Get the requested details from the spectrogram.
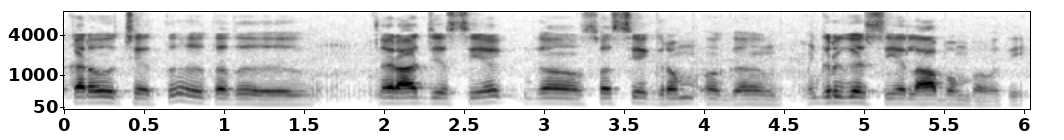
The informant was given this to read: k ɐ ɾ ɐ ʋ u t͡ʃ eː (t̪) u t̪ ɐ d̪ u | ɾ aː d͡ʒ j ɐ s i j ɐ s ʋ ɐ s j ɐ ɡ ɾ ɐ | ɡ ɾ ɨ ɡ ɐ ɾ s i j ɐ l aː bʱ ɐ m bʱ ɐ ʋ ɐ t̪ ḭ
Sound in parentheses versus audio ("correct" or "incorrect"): correct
